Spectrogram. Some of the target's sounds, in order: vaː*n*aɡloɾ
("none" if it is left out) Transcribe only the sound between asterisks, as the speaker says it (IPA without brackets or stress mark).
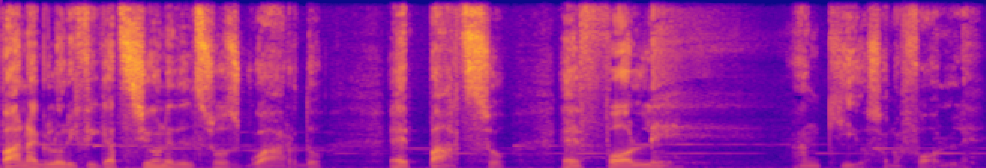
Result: n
